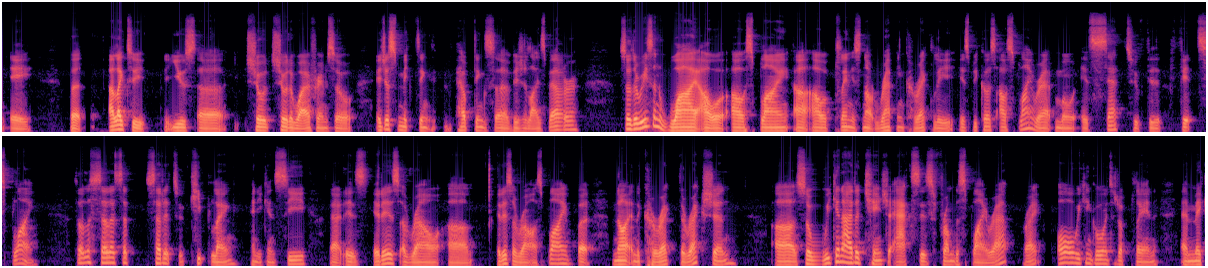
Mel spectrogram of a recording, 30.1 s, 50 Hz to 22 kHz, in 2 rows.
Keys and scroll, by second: 0.0-2.4 typing.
